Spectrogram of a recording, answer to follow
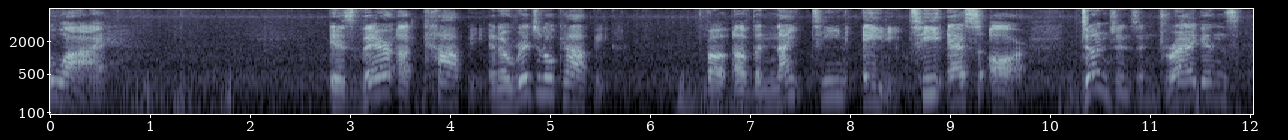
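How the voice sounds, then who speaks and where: A man with a fairly high, very animated voice hosts a casual vlog. He talks in a playful, theatrical way, stretching words out for emphasis. The delivery is bright and forceful, over faint background noise. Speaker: host of a nostalgia collectibles show. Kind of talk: casual scripted-feel vlog monologue.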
